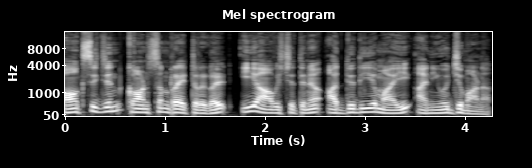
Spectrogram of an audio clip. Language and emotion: Malayalam, neutral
